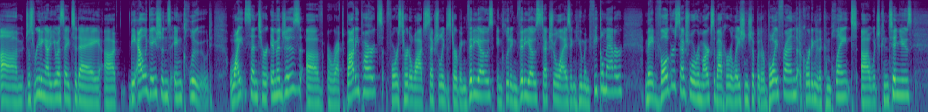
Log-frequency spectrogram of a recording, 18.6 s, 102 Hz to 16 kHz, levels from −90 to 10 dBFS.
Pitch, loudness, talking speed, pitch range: 190 Hz, -22 LUFS, 155 wpm, 165-220 Hz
